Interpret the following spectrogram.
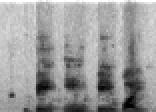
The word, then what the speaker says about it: bevy: I'm unable to pronounce it. The word is BEVY.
